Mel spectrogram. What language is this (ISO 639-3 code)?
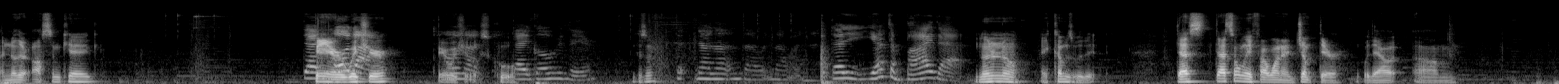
eng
